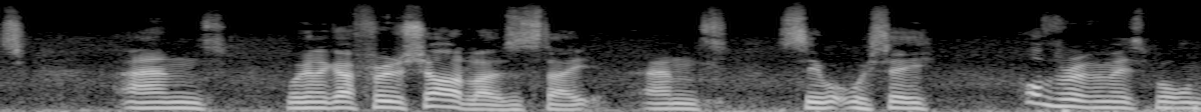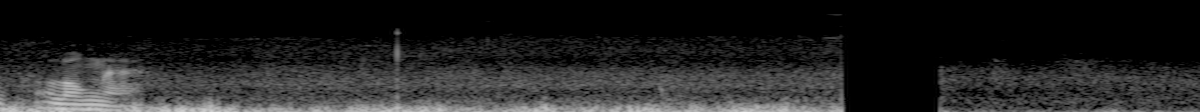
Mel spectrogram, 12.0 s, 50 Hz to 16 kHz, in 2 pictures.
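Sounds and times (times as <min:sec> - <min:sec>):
wind buffeting microphone: 0:04.9 - 0:10.2.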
